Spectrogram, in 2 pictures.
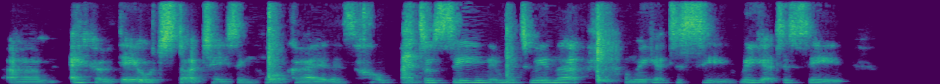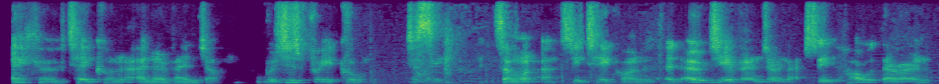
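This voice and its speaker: A young man casually recapping a TV episode, chatty and animated, laughing often. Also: mid-range voice, normal speed, slight background noise. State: tired.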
